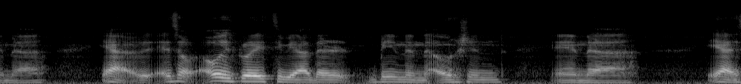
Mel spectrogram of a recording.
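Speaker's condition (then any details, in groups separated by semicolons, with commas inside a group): Traumatic brain injury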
